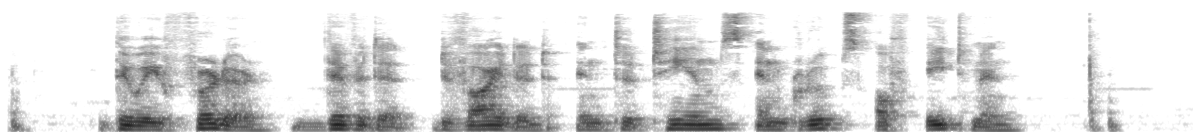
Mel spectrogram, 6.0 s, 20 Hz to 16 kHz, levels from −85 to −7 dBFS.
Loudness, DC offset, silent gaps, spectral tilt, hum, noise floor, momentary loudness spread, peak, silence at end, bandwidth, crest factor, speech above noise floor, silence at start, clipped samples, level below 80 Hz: -26 LUFS; under 0.1%; none; -6 dB/octave; none; -50 dBFS; 13 LU; -8 dBFS; 0.4 s; 11.5 kHz; 18 dB; 25 dB; 0.05 s; under 0.1%; -50 dBFS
